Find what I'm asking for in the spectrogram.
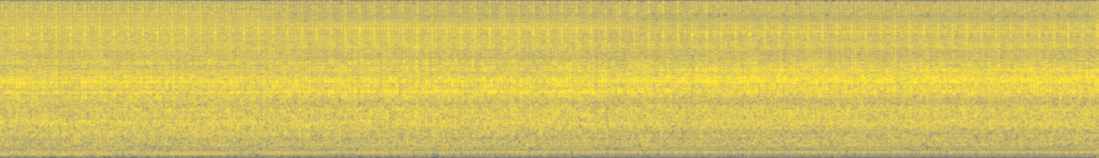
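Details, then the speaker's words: VW Amarok turbo diesel: loud rough idle with harsh uneven clatter about three per second; camshaft pulley and high-pressure injection pump timing found out, water pump also leaking. "ô galera aqui na maroka ela tava fora do ponto a polia de do comando aqui eu tive que colocar depois não deu certo nem a da bomba de alta também tava fora só lá embaixo"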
